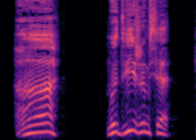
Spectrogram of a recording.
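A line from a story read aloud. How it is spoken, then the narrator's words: Frightened cry. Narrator (Russian): испуганно вскрикнул Тарин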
